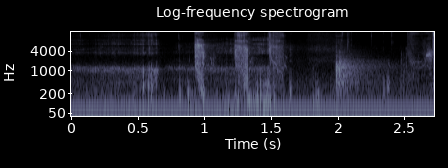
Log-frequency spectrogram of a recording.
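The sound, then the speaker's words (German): Noisy slurping of machine-made coffee in several short airy bursts, people sipping one after another, with brief quiet gaps between and no talking. “Ich glaube, das ist auch extra lecker, sich das anzuhören, wie wir schlürfen.”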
